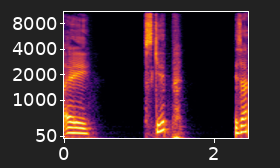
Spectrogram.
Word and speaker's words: SCP: I'm here to tell you about what you call a skip.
